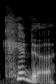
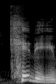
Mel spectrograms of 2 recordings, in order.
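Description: First: The name ends without an ee sound. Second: The name ends in an ee sound. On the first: The speaker calls it right. "But it's pronounced KIDDE" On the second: The speaker calls it wrong. "we might always pronounce as Kiddy"

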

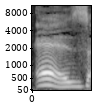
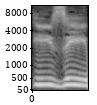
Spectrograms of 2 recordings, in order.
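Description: First: The name is said as one short syllable. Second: The name is said as two letters. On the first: The speaker calls it right. "but it's Ez" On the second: The speaker calls it wrong. "I went with the initials of EZ"

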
